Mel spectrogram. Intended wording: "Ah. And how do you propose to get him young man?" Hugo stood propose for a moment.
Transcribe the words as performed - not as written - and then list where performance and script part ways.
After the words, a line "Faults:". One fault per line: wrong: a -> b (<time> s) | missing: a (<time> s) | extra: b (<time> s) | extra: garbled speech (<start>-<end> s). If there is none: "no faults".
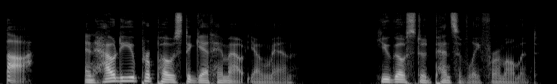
"Ah. And how do you propose to get him out, young man?" Hugo stood pensively for a moment.
Faults:
extra: out (2.3 s)
wrong: propose -> pensively (4.3 s)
